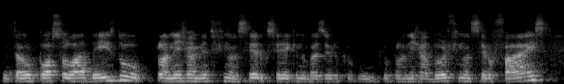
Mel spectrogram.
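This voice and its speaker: A man from Brazil hosting an interview, briskly framing topics and asking questions. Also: fairly high pitch, little pitch movement. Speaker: interviewer host.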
